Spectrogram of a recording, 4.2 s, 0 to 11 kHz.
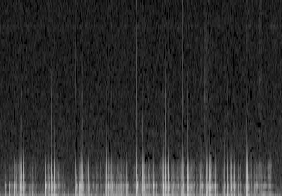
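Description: Fingertips and short nails of both hands tap and scratch the round, hollow metal mesh grille of a handheld recorder microphone. A rapid, irregular series of close, dry taps and scratchy rustles carries a hollow, resonant tone around 625 Hz. Each sound dies away almost instantly.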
